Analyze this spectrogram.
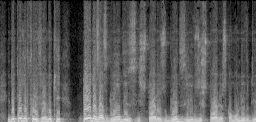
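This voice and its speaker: A man with a dark, mellow tone speaks at a fairly quick pace. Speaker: bishop and storyteller. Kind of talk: interview. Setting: TV studio at home. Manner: fast.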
